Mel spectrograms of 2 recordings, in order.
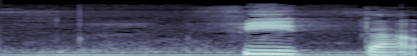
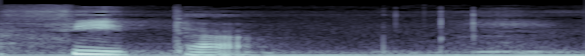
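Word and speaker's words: phyta: No filo, fita, o PH, a pronúncia é como se fosse o F. Então, na terminação do filo, será fita.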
